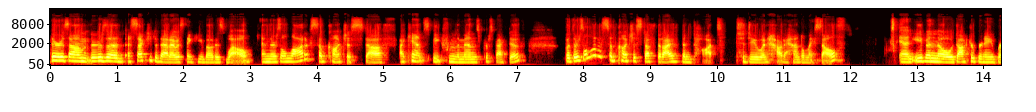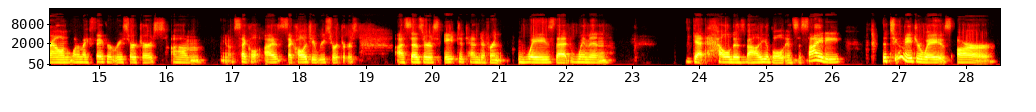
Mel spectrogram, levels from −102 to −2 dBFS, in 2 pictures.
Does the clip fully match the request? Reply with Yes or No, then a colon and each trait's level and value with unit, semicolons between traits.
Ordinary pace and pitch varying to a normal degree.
Yes: average, 180 wpm; average, 4.7 semitones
